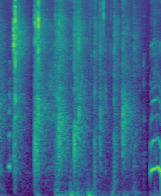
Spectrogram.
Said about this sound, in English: So it's an actual clap. It is super cool.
